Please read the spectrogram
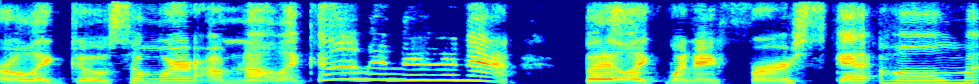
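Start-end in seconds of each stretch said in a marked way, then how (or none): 1.6-2.6 put-on very high-pitched, squeaky baby talk. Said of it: "in a baby wa-".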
